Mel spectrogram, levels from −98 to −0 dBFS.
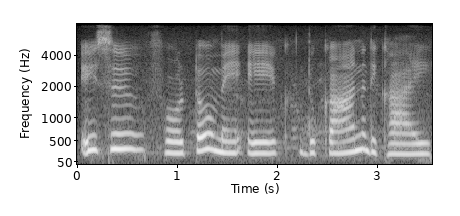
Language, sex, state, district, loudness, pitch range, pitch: Hindi, female, Madhya Pradesh, Dhar, -15 LUFS, 235-295 Hz, 245 Hz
